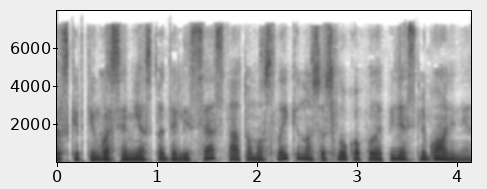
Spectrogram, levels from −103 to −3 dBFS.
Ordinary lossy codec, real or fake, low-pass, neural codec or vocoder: AAC, 32 kbps; real; 7.2 kHz; none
